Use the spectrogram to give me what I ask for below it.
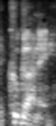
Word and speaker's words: Kugane: It is the one that's connected to Kirigane? Kiris? How do you pronounce that? One second. Yeah, Kugane. Yes, that's it.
